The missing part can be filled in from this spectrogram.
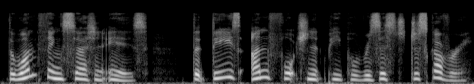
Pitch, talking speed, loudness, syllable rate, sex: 245 Hz, 140 wpm, -18 LUFS, 5.7 syllables/s, female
